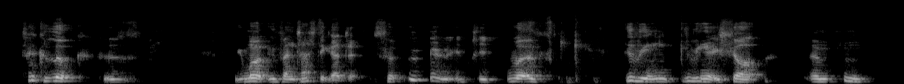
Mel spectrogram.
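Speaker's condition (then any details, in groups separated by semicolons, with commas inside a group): Cerebral palsy; from birth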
